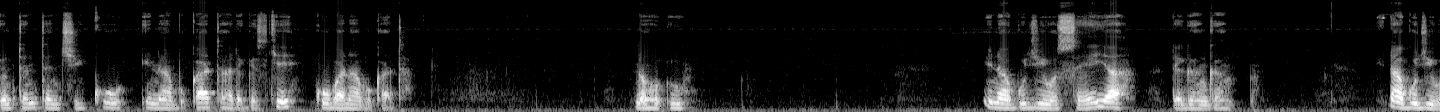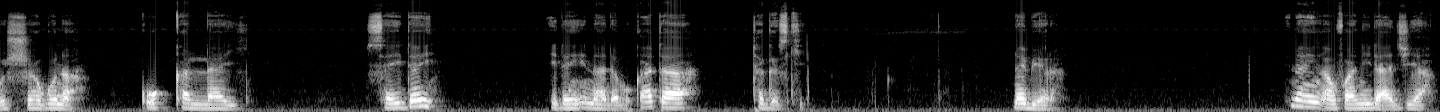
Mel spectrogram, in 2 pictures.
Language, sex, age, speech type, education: Hausa, male, 46-60, spontaneous, tertiary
